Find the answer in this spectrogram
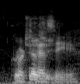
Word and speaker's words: Cortese: The conductor is, as we mentioned, Maestro Cortese. Am I pronouncing that right, or is it Cortez? That is right. Cortese, yes.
